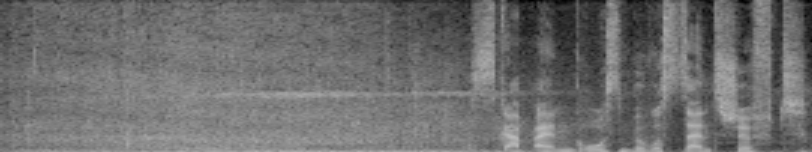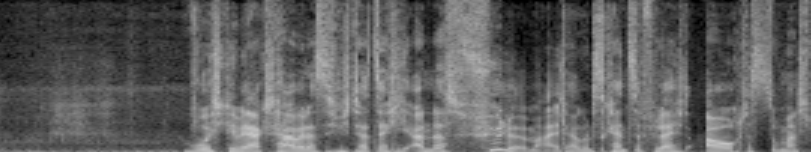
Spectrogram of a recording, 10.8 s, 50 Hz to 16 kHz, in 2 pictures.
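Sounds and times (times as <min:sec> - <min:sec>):
car driving past: 0:00.0 - 0:07.0
speech: 0:03.4 - 0:05.5, 0:06.6 - 0:10.8.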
